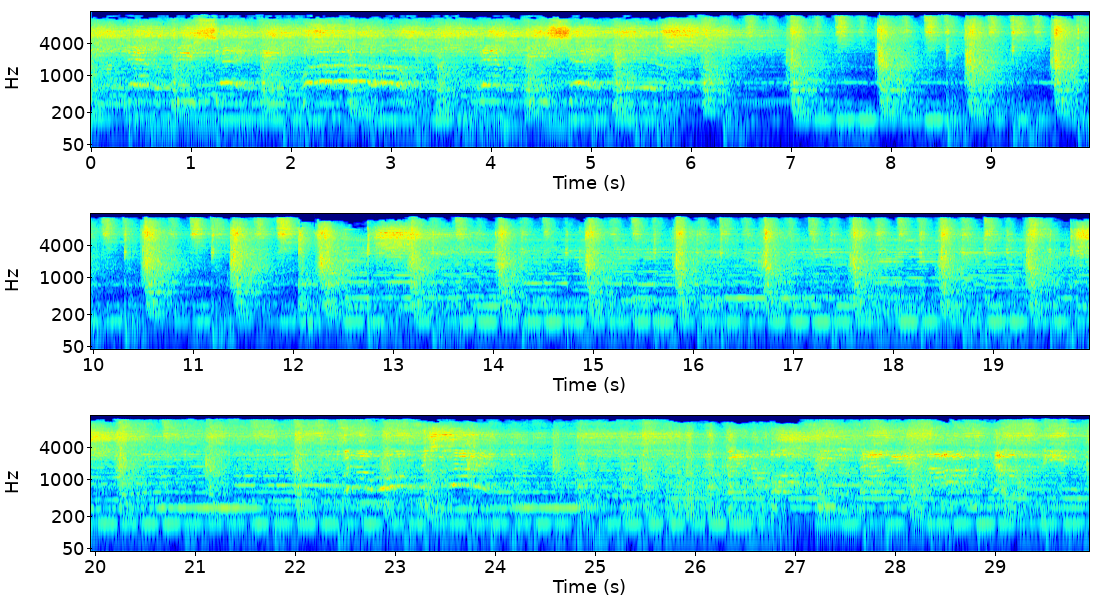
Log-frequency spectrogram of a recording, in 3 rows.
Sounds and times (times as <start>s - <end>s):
Singing: 0.0s - 6.4s, 26.2s - 29.9s
Rock and roll: 0.0s - 29.9s.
